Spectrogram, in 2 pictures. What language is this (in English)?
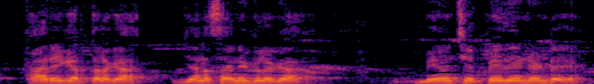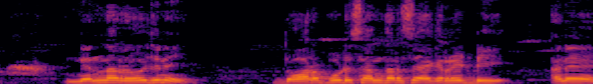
Telugu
